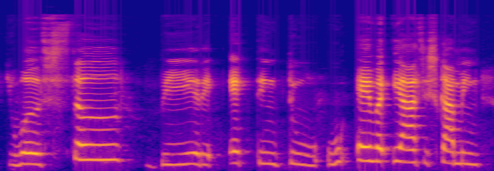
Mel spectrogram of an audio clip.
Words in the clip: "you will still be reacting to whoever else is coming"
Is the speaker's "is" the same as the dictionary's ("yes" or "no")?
no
